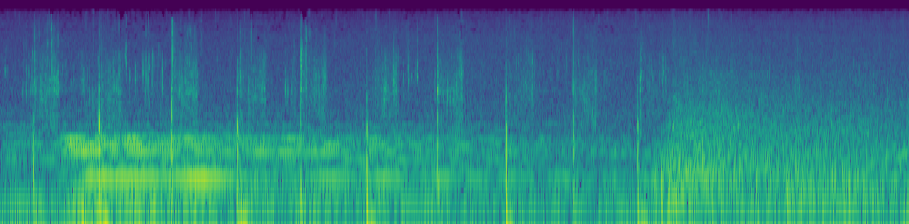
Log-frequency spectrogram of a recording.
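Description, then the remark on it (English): Rain patters steadily onto a steep dirt path that has turned to mud, with scattered sharp drips and a low droning hum underneath; the downpour thickens into a denser wash toward the end. “So as your group begins the long trek back to the amphitheater, the rain is making this more difficult. What was a dirt path is now basically mud”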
